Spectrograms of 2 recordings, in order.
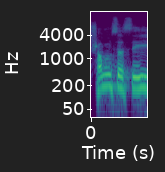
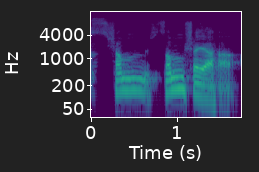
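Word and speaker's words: शंससि: and yoga also see so this shamsasi you have to be carefully careful while reading it is not shamshaya it is to praise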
